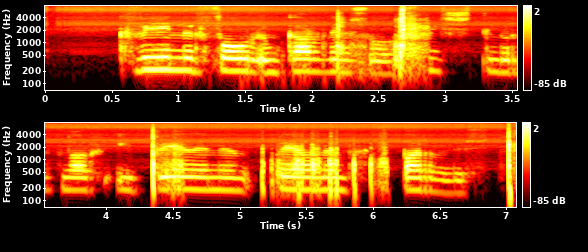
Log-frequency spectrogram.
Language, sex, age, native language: Icelandic, male, 14, Icelandic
